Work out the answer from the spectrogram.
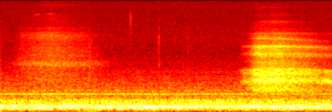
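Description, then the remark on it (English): A slow, deep breath drawn in during a guided breathing meditation, then a pause and a long, airy exhale, over a low steady background rumble. “So we're just going to pause here and just take a few deep breaths.”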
